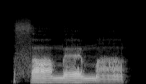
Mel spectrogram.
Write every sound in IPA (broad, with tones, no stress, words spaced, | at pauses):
sa˧mɛ˧ mã˨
